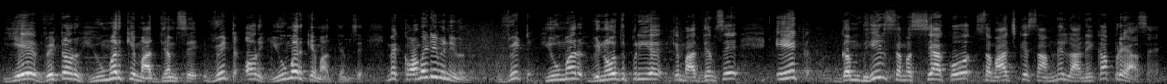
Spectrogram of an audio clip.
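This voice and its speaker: A middle-aged man at a press event, answering reporters' questions in a deliberate, explanatory way and dropping English terms into his answers. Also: high voice, very animated, a little hiss or hum.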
